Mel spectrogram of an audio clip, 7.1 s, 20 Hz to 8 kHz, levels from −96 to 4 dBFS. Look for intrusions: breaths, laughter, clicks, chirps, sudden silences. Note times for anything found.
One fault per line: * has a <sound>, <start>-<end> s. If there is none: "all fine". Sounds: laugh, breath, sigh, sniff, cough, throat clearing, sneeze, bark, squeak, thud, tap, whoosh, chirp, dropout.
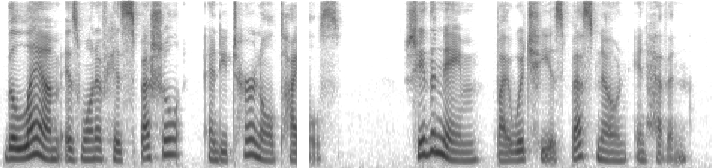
* has a dropout, 3.0-3.1 s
